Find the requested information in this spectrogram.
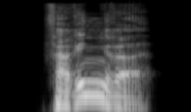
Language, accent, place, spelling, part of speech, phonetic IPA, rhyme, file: German, Germany, Berlin, verringre, verb, [fɛɐ̯ˈʁɪŋʁə], -ɪŋʁə, De-verringre.ogg
- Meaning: inflection of verringern: 1. first-person singular present 2. first/third-person singular subjunctive I 3. singular imperative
